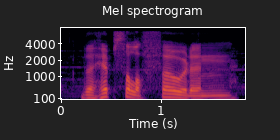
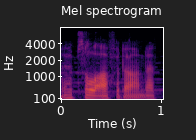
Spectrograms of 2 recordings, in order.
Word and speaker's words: Hypsilophodon: I'm gonna quickly replace the Hypsilophodon. It's not how you pronounce it. Hypsilophodon. That's better.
